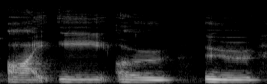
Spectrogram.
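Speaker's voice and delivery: "I", "E", "O", "U" each held as a separate long vowel. Shown as a demonstration. Teacher listing vowels likely to be stressed, "I", "E", "O", "U" said long. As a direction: draw out "I", "E", "O", "U" one by one. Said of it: "these longer vowels".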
